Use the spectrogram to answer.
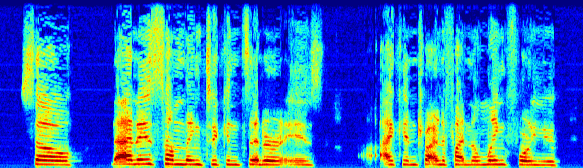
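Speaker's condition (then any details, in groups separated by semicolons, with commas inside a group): Spastic quadriplegic cerebral palsy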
